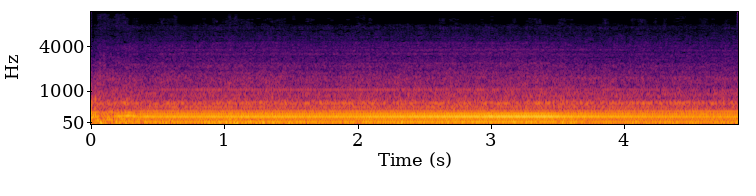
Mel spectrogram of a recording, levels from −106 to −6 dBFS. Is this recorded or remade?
recorded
